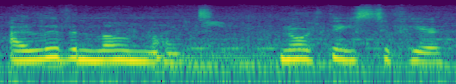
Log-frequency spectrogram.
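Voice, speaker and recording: An actress playing an anxious, pleading villager in a video game, earnest and worried in manner. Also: female voice, a little high, fairly even intonation, moderate pace, noisy background, natural voice. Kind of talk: cinematic game dialogue.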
